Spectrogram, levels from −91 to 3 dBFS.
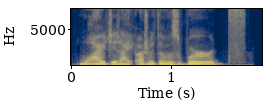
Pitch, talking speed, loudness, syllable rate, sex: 220 Hz, 190 wpm, -14 LUFS, 4.7 syllables/s, female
